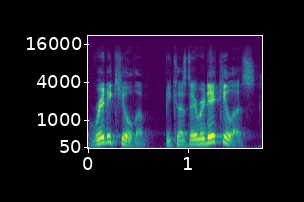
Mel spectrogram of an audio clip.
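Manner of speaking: ordinary talk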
